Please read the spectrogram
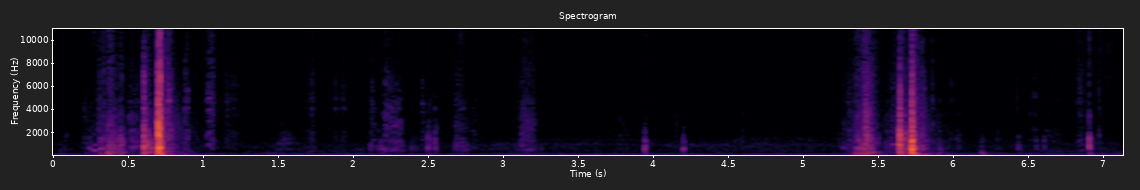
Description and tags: Skate jump on grass 4
Long board stake, hard wheels. Recorded with a Rode NT4 on a SoundDevices 702
grass, long-board, skate, jump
